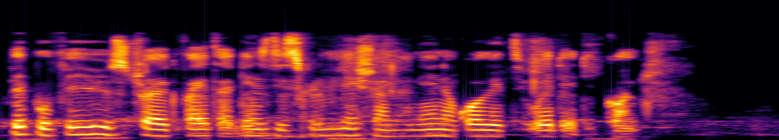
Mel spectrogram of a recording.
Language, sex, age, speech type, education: Nigerian Pidgin, male, 15-29, spontaneous, tertiary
